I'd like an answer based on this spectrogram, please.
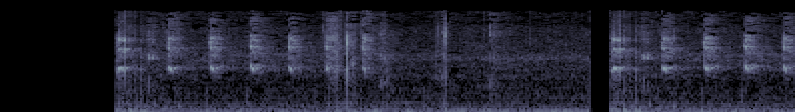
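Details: A common house gecko (Hemidactylus) living around a home gives a long call: a rapid, even series of dry, squeaky chik notes, about five per second. The run breaks briefly and resumes over a steady low rumble.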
